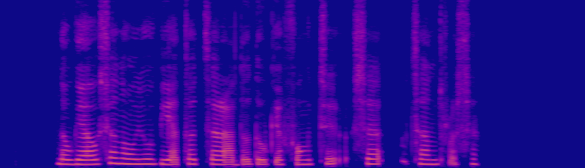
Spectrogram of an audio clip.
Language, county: Lithuanian, Klaipėda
